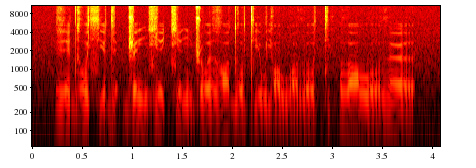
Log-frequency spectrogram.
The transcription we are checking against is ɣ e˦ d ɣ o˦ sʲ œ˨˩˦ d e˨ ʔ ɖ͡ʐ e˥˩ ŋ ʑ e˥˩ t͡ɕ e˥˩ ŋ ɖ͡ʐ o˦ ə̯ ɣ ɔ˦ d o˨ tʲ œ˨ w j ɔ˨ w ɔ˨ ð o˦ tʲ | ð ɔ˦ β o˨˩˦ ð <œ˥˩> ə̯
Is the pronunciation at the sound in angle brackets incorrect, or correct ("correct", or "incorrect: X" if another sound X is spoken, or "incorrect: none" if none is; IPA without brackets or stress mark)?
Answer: correct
